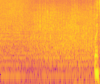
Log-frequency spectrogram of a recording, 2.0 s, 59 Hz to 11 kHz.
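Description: MQ-8B Fire Scout unmanned helicopter hovering: a steady rotor and engine drone that grows slightly louder in the second half.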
